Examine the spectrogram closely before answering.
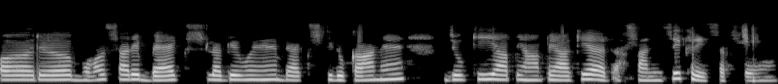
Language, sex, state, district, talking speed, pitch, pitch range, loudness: Hindi, female, Uttar Pradesh, Varanasi, 170 wpm, 210 Hz, 195-220 Hz, -16 LUFS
